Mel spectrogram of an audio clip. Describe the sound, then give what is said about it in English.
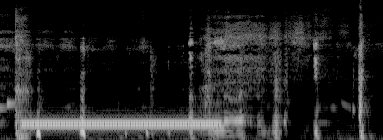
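A steady, unbroken telephone dial tone hums for about two seconds, fairly loud, as a call to Nurse Thickums is placed, then cuts off into faint clicks and muffled handling noises. “I'm gonna really call Thickums.”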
